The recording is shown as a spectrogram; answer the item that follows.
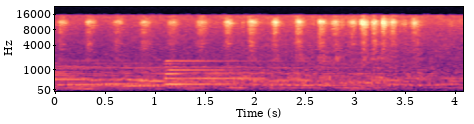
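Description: A paintbrush loaded with oil paint scratching across paper in short repeated strokes, a few per second and quicker near the end, over soft background piano music.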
